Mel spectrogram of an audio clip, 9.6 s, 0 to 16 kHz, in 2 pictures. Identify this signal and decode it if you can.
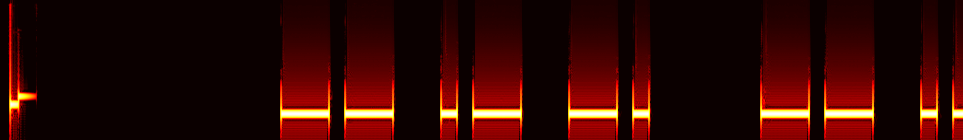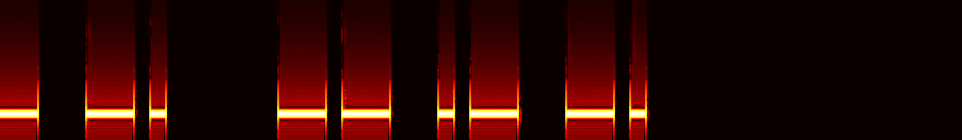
Morse code, heard as a keyed tone, about 15 wpm, 700 Hz. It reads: MAN MAN MAN
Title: Top 300 Words Repeated 15wpm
